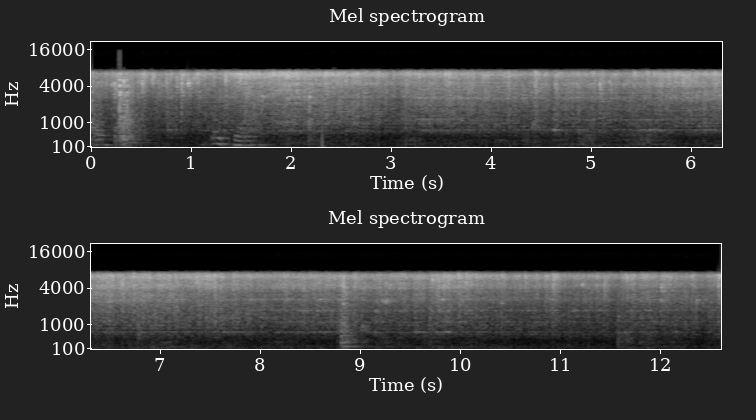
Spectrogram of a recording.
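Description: Flour-coated chicken pieces shallow-frying in hot oil in a frying pan, sizzling steadily, with a couple of knocks: one right at the start and one about nine seconds in.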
